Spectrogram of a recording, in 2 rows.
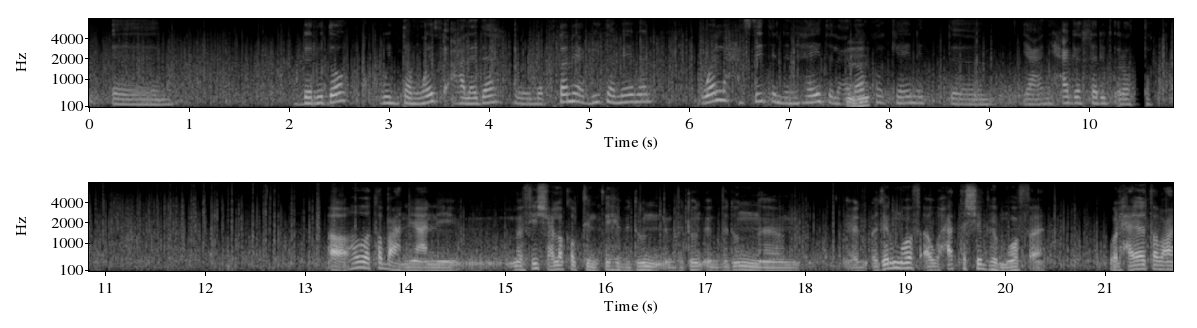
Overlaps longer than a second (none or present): none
